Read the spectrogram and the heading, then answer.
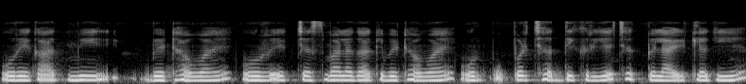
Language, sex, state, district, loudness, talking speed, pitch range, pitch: Hindi, female, Uttar Pradesh, Varanasi, -14 LUFS, 200 wpm, 195-220 Hz, 200 Hz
